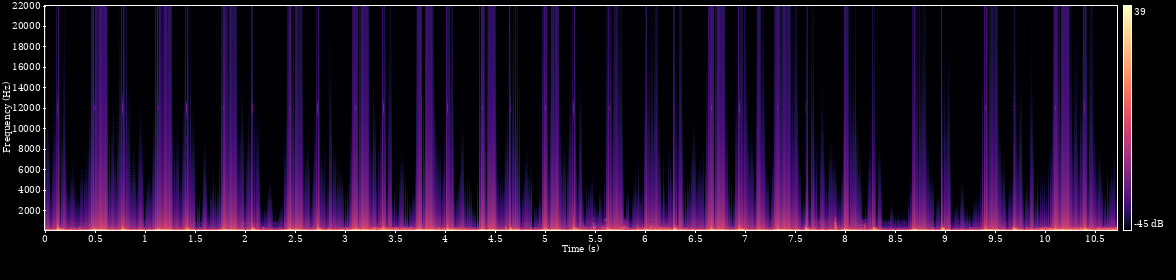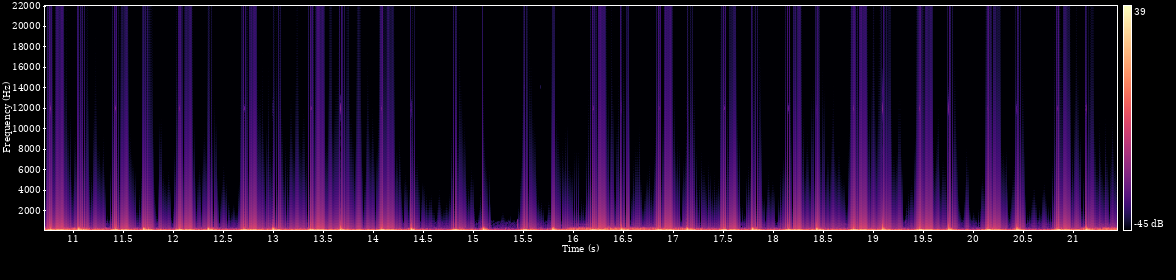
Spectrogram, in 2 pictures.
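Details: Simulated ASMR heartbeat for relaxing sleep: steady, muffled low thumps repeating at a relaxed pace over a soft low hum.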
